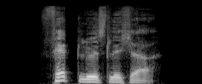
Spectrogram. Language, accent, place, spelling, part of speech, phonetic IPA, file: German, Germany, Berlin, fettlöslicher, adjective, [ˈfɛtˌløːslɪçɐ], De-fettlöslicher.ogg
- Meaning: inflection of fettlöslich: 1. strong/mixed nominative masculine singular 2. strong genitive/dative feminine singular 3. strong genitive plural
